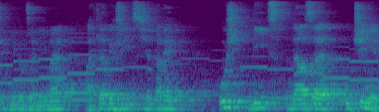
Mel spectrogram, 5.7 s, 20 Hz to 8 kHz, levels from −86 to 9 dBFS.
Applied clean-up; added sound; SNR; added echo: none; Wind instrument, woodwind instrument; 17 dB; reverberation time 1.2 s.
